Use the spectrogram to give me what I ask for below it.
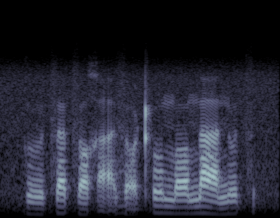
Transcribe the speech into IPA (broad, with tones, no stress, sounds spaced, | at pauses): k ʊː˨ t͡s ʌ˧ t͡s ɔ˨ χ a̰˨˦ z ɔ̰˧ ʈʰ o˧ n̪ ɔː˧ n̪ aː˦˨ n ʊː˧ t͡s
